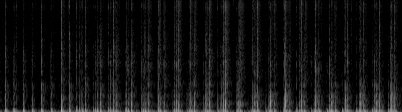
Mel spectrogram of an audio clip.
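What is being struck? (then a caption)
Cardboard box. Knocking and tapping on a cardboard box, with no talking. Dull, low, hollow thumps with almost no ring come in quick, uneven bursts of soft and firmer hits throughout.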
